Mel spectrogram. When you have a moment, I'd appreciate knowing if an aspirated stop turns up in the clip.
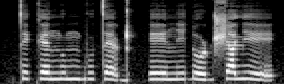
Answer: no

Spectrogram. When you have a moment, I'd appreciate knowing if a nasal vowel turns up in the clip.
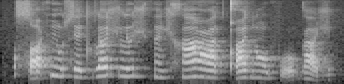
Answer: yes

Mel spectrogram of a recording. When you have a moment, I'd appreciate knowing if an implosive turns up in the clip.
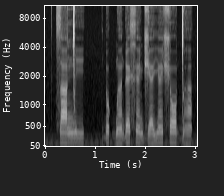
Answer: yes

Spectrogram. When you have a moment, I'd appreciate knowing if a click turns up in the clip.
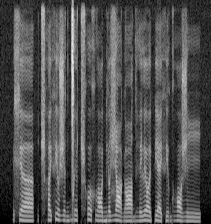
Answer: yes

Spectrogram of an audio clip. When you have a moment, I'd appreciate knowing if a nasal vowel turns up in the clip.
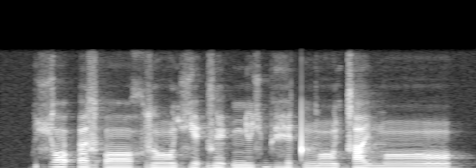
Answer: yes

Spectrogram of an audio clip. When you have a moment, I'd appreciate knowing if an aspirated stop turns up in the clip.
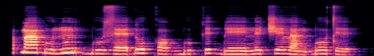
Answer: no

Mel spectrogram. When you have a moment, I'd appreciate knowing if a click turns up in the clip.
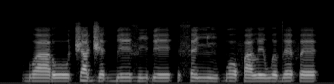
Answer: no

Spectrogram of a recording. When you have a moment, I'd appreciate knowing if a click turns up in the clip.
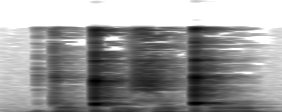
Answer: yes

